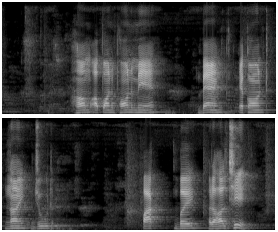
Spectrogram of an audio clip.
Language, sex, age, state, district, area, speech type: Maithili, male, 30-45, Bihar, Madhubani, rural, read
